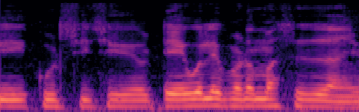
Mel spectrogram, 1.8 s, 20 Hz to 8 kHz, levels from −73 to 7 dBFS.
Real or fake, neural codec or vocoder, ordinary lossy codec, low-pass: fake; codec, 16 kHz in and 24 kHz out, 2.2 kbps, FireRedTTS-2 codec; none; 7.2 kHz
